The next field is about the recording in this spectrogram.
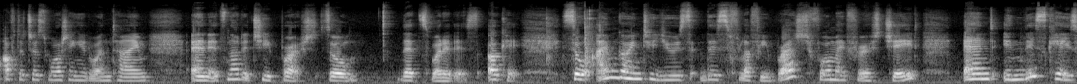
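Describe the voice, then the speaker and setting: A raspy woman in her thirties, hoarse from a summer cold, talks through her makeup routine in a chatty, self-questioning way. Her voice sits at a middling pitch with a gravelly edge. She speaks close to the camera in a small indoor room. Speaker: beauty vlogger. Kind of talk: casual makeup tutorial talk.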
